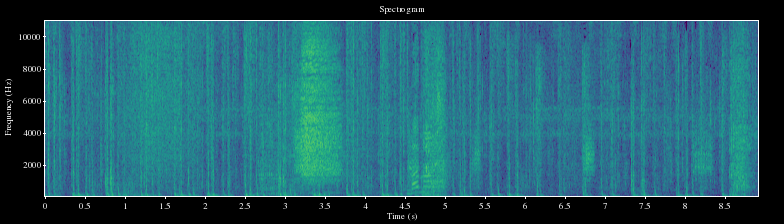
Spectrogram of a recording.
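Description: A horse gallops with heavy, rhythmic hoofbeats on rough ground.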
